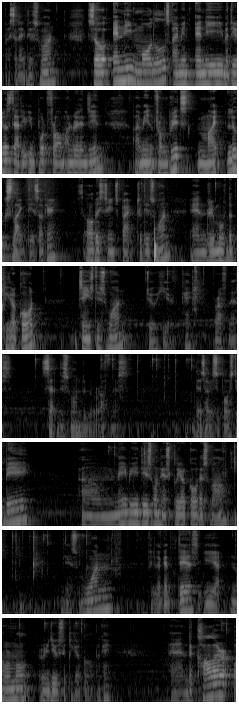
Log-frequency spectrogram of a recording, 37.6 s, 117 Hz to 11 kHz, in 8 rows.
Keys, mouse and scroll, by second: 0.4 middle click, 1.9 middle click, 2.5 middle click, 3.1 middle click, 3.4 middle click, 4.3 middle click, 7.1 middle click, 8.2 click, 9.5-11.6 drag, 12.1 middle click, 13.5 click, 14.9 middle click, 16.1-16.9 drag, 17.4 drag, 18.1 middle click, 19.3-20.7 drag, 20.8 click, 21.2 middle click, 22.0 middle click, 22.5 click, 25.5 click, 26.3-27.5 shift+middle drag, 28.1 shift+middle drag, 28.5 ctrl+middle click, 30.7 middle click, 31.4 middle click, 32.9 middle click, 33.7 click, 34.3 click.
